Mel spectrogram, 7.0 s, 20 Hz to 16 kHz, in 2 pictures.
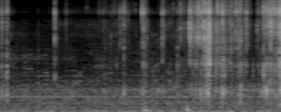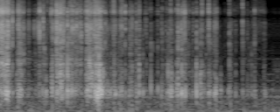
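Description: Foil wrapper of a 2018 Topps Chrome card pack being crinkled and torn open by hand: a dense crackling rustle that starts about two seconds in, is loudest in the middle, and thins to a few small crinkles near the end.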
